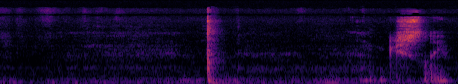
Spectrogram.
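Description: A plastic bottle is set down on a table with a light knock.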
